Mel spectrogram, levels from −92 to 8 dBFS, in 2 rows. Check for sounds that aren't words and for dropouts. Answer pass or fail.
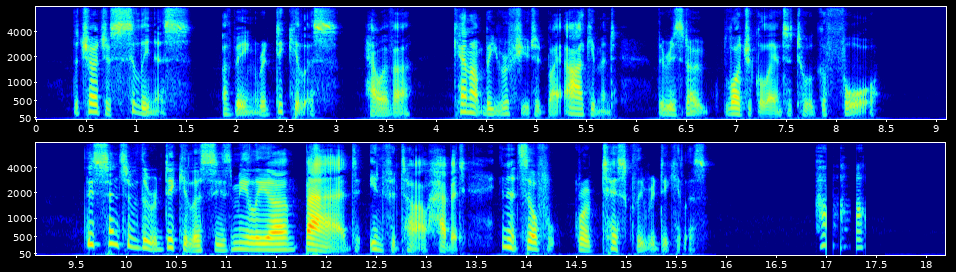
fail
